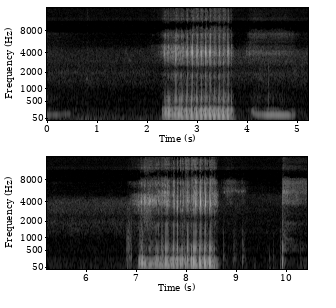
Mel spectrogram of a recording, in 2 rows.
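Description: Two loud, rattling, fluttering snores on the in-breath, each followed by a softer low groan on the out-breath, about 13 breaths a minute: snoring in a resting dog.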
